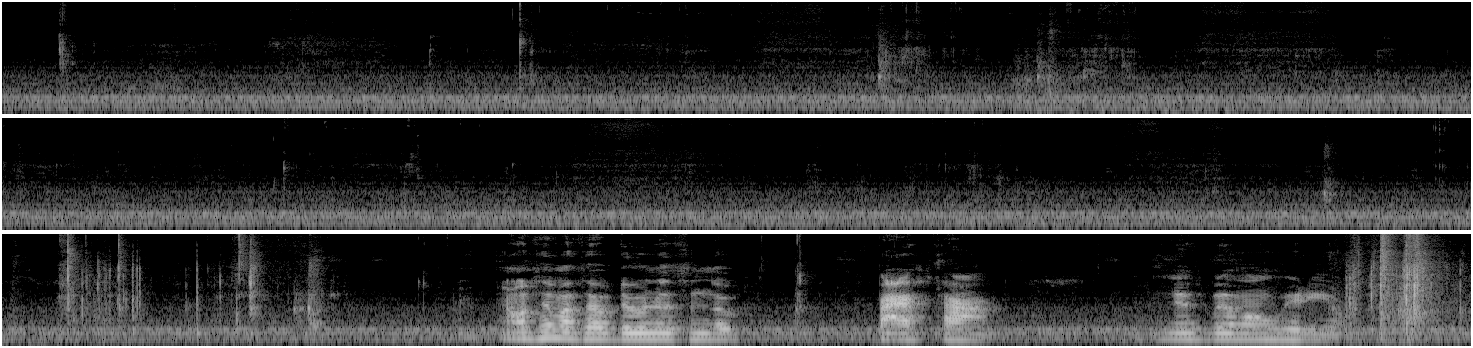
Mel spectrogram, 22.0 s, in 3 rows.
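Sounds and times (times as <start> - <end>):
man chewing chips: 4.2 - 10.2, 10.9 - 17.2, 18.3 - 19.1.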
